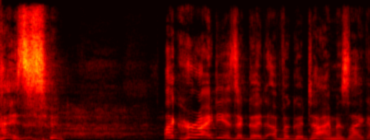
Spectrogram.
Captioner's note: audience laughs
